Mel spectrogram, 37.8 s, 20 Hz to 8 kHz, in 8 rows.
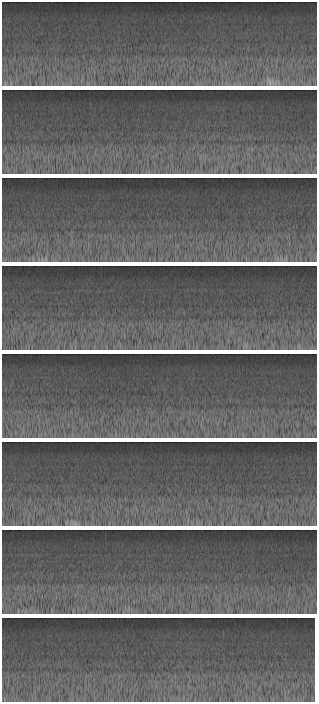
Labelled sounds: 15.2	15.5	vessel noise, 3.5 to 3.6 kHz

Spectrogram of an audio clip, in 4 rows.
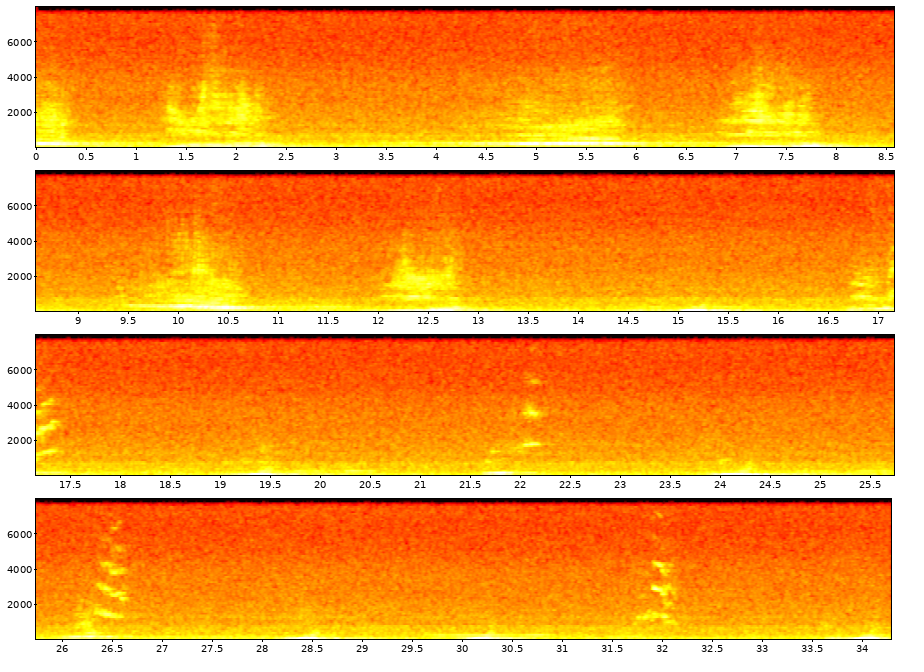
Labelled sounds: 5.3	5.8	humpback whale, 1.2 to 1.6 kHz
6.9	7.7	humpback whale, 1.4 to 2.0 kHz
12.2	12.7	humpback whale, 0.80 to 1.7 kHz
17.1	17.4	humpback whale, 1.1 to 3.1 kHz
21.9	22.3	humpback whale, 1.5 to 4.0 kHz
26.3	26.7	humpback whale, 1.2 to 3.2 kHz
31.7	32.1	humpback whale, 1.2 to 3.2 kHz

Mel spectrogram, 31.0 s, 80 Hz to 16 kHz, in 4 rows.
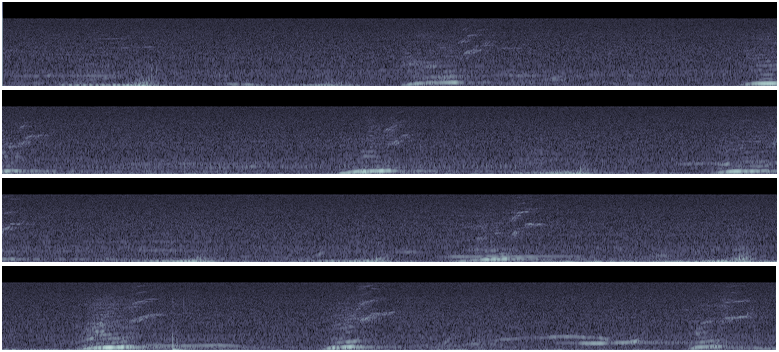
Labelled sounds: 0.9	1.2	humpback whale, 3.1 to 3.2 kHz
3.9	5.2	humpback whale, 0.90 to 2.1 kHz
7.5	8.2	humpback whale, 0.93 to 2.2 kHz
15.1	15.7	humpback whale, 1.3 to 1.9 kHz
20.5	21.0	humpback whale, 1.6 to 3.7 kHz
24.5	24.9	humpback whale, 1.3 to 3.8 kHz
26.7	27.2	humpback whale, 1.4 to 3.6 kHz
30.5	30.8	humpback whale, 1.4 to 3.6 kHz

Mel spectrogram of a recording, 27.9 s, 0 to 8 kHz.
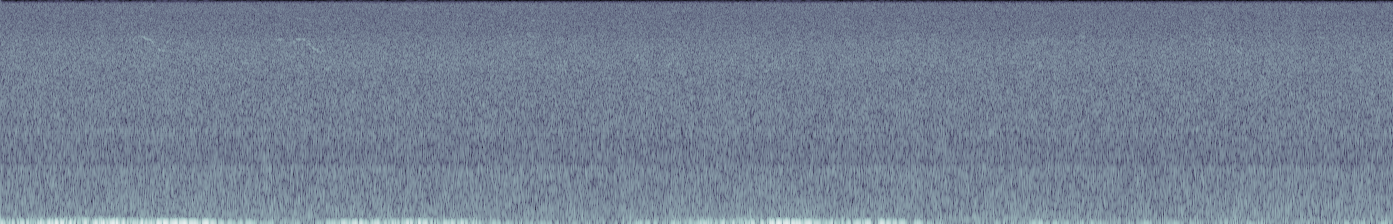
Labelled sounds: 2.7	3.1	Pacific white-sided dolphin, 4.4 to 4.9 kHz
6.1	6.5	Pacific white-sided dolphin, 3.8 to 4.5 kHz

